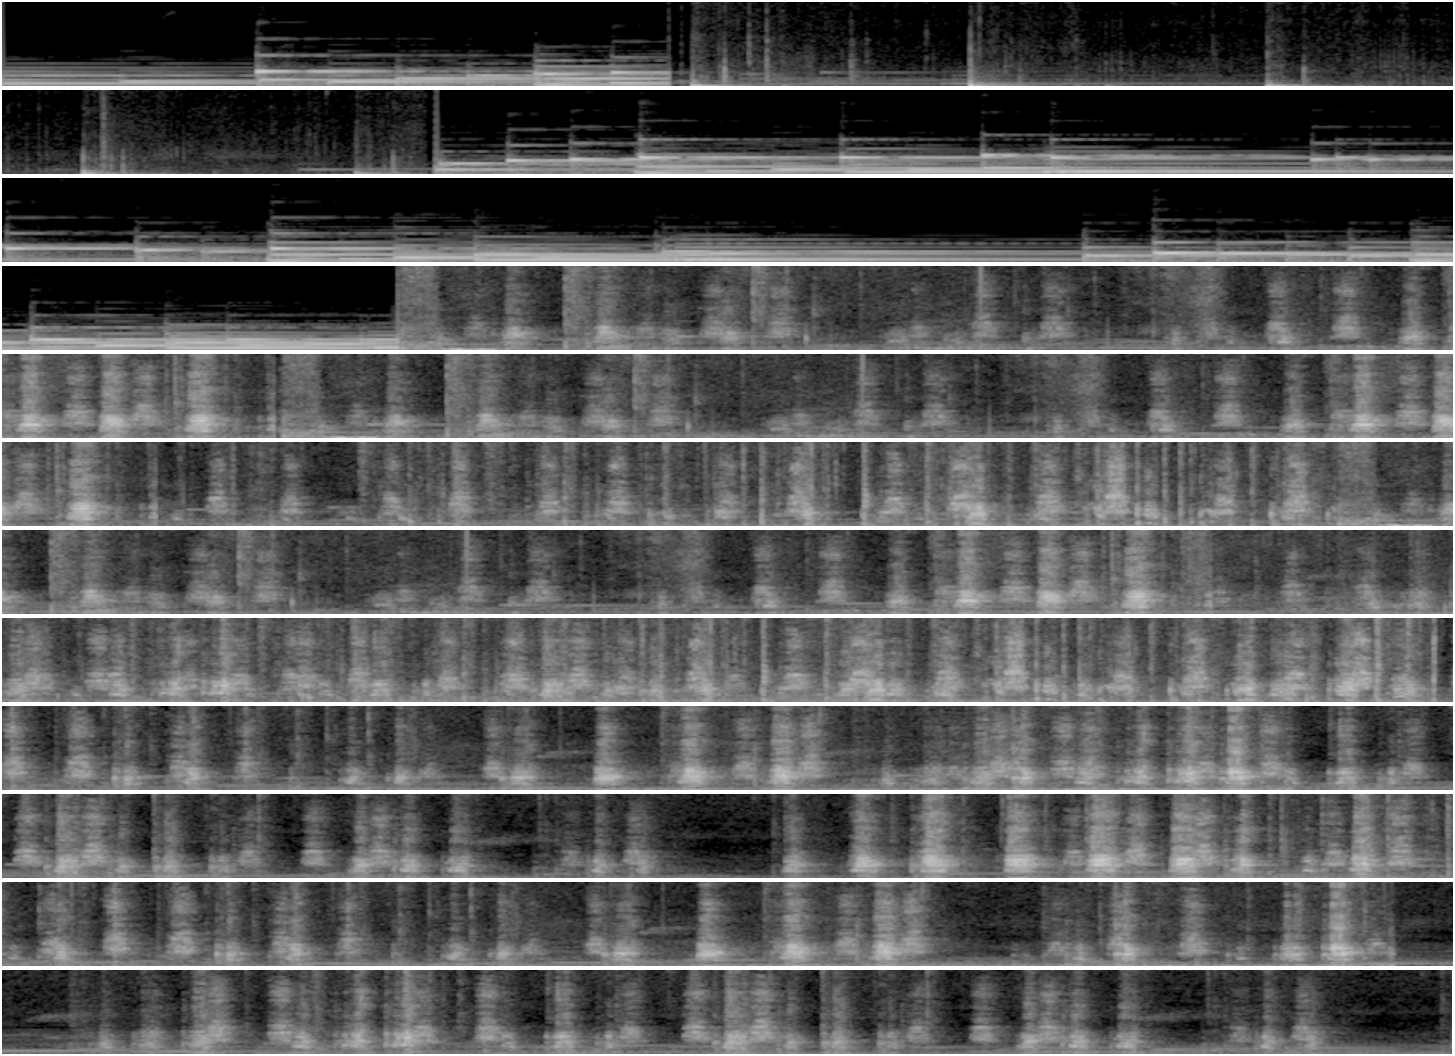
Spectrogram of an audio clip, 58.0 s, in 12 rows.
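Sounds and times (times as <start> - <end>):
ducks quacking: 15.8 - 57.8.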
